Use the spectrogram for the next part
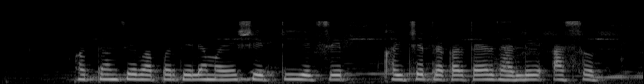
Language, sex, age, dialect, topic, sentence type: Marathi, female, 25-30, Southern Konkan, agriculture, question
